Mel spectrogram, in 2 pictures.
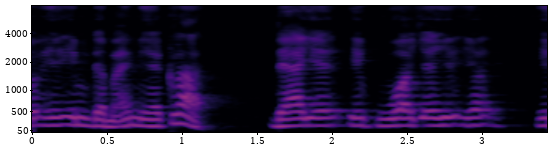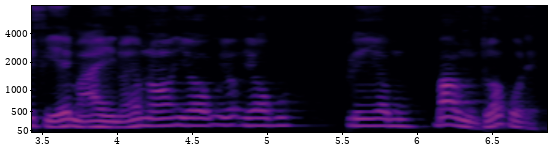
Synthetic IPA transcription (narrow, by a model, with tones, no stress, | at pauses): eː˦mĩ˧dɛ˨mãː˨˦e˦mĩ˧˦ɛ̃˨˦kɨ˦la˨ | da˨˧˦a˧˦jɛ˧˦e˦kuː˨˦wɔ˧˦t͡ʃɛ˧˦ | e˦fe˨ɛ˨˦mãː˨˦jĩː˨nɔ̃˨e˦mɔ̃˧ã˧˦ɔ˦ɔ˧˦ku˦ | pe˧eː˦jɛ˧mũ˧˦ɓa˦o˧nũ˨dɔ˨˦pɔ˨ɾɛ˨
